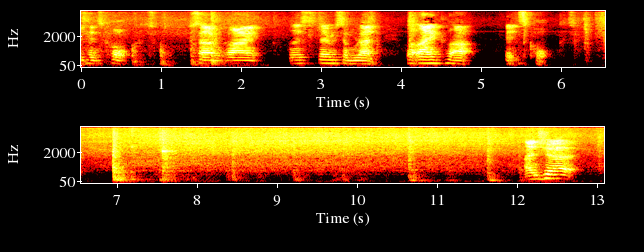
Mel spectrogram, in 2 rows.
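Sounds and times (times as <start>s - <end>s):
meat sizzling in a pan: 6.4s - 13.0s.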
